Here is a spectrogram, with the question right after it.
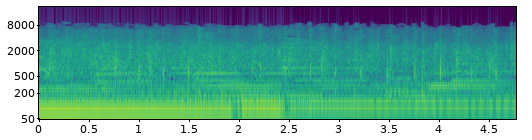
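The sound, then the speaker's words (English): An audience gives a clap offering to Jesus, clapping steadily and continuously, the dense applause running the whole time over sustained low musical tones from an organ or keyboard. “Give Him a great clap offering.”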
